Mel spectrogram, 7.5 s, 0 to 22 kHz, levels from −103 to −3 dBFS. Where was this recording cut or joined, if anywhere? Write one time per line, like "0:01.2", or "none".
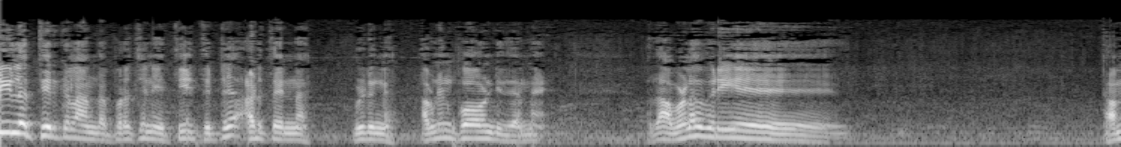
none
